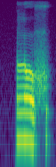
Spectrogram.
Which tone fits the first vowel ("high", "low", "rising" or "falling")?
low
